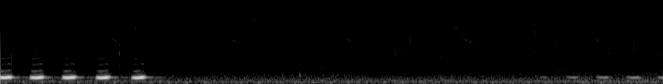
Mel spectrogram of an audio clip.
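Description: Greater coucal's deep hooting call: a fast run of low hoots, about three a second, that stops about a second and a half in. A softer run of the same hoots starts near the end.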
